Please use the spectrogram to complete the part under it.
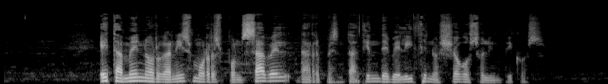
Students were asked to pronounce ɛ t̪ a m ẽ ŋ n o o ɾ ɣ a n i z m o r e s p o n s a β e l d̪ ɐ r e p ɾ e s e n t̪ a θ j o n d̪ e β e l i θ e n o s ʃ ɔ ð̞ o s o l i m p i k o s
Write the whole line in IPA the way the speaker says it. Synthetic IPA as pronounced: ɛ t̪ a m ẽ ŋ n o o ɾ ɣ a n i z m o r e s p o n s a β e l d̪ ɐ r e p ɾ e s e n t̪ a θ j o n d̪ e β e l i θ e n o s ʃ ɔ ɣ̞ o s o l i m p i k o s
